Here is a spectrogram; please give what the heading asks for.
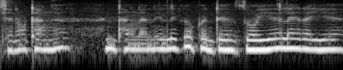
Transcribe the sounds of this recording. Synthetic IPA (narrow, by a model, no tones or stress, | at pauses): zanawtʰaŋɯ | ntʰaŋnanilɯɡɯkʰɯdɯzɔjɯlajɾajɯ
